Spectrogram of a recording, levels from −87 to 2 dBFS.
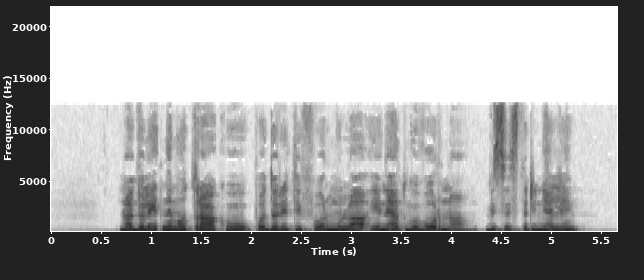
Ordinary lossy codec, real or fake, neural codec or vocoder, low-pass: AAC, 32 kbps; fake; vocoder, 48 kHz, 128 mel bands, Vocos; 19.8 kHz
